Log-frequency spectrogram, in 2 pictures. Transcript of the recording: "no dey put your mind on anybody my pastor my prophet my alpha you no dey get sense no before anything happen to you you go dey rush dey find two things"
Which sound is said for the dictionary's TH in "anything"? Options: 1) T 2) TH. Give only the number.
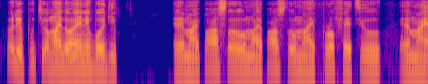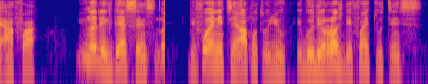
1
